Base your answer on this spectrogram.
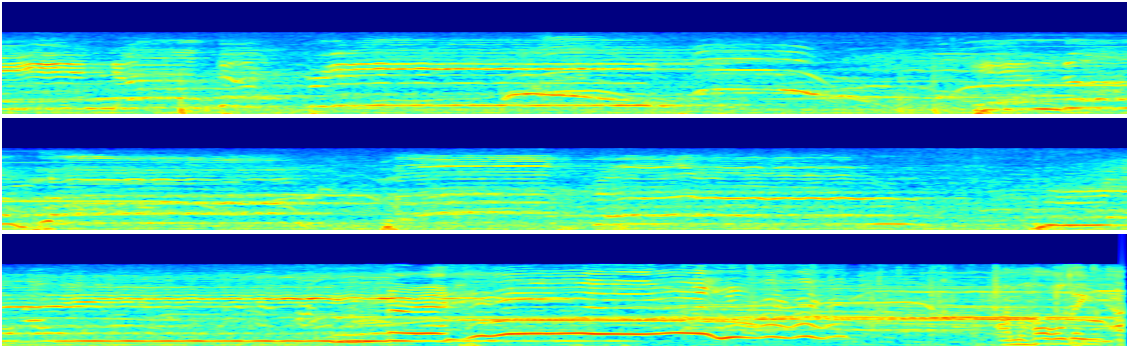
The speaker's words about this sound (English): Oh no, everybody's singing. Everybody, come on.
